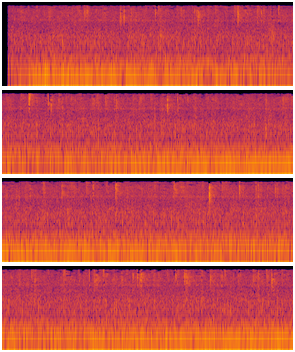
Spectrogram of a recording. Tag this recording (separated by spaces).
rain concrete leaves field-recording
